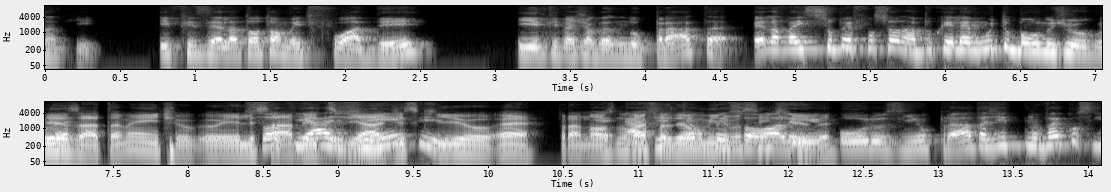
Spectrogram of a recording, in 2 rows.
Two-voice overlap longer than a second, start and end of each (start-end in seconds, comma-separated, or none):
8.4-9.8, 10.9-12.3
